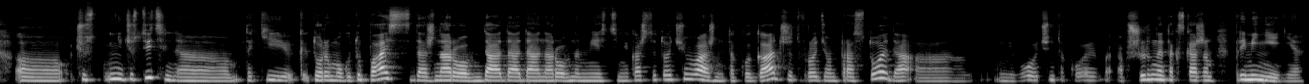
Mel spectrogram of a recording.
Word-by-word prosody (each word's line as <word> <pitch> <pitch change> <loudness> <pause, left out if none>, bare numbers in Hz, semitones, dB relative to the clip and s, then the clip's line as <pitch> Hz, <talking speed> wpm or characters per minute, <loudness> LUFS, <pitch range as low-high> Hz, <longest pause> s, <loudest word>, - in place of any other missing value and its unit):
э, 170 -2 -1 0.2
чув 220 - -2
не 255 0 +4
чувствительные, 220 - +1
а 160 -2 -2
такие, 190 0 -4
которые 195 -3 -1
могут 180 +1 -3
упасть 260 +2 +3
даже 185 -2 -1
на 190 0 +6
ров 175 -3 +3
да-да-да, 175 -1 +3
на 170 0 0
ровном 175 0 -1
месте. 170 0 -4
Мне 175 - -6
кажется, 200 +1 -5
это 215 0 -6
очень 220 +3 -3
важный 185 -7 +2
такой 170 -1 -8
гаджет, 200 +2 +1
вроде 185 -1 -4
он 175 - -5
простой, 185 +11 0
да, 180 -3 -1
а 150 -1 -12 0.3
у 175 -6 -17
него 160 +4 -12
очень 200 +2 -5
такое, 185 -1 -12
а, - - -16
обширное, 215 +5 +2
так 200 -2 -5
скажем, 190 -2 -1 0.2
применение. 185 -9 +3
185 Hz, 170 wpm, -22 LUFS, 170-210 Hz, 0.3 s, на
